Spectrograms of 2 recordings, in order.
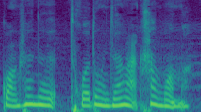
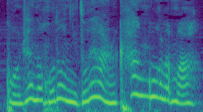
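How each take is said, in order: First: It sounds bored and disappointed. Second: It sounds deeply moved and enthusiastic.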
